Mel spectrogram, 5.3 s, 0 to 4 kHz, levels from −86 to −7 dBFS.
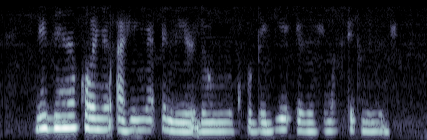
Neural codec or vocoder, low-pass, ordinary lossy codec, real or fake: codec, 44.1 kHz, 2.6 kbps, SNAC; 3.6 kHz; none; fake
